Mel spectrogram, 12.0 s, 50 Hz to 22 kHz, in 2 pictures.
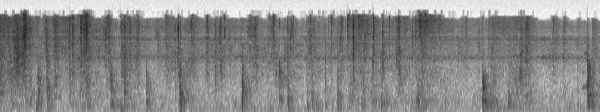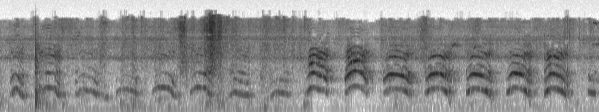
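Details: Indoor play among German Shepherd puppies of Vom Barron's Pride, 2-5-2012: after thumps and a woman talking, a steady run of short arched yips repeats roughly twice a second for the last six seconds.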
